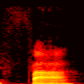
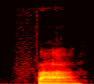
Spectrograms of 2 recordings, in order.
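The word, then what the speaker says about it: فاء: the letter fat now when you pronounce the letter far your upper front teeth should touch the inner wet portion of your bottom lip so say far far the next three letters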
